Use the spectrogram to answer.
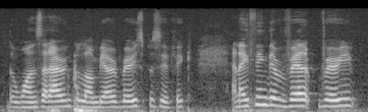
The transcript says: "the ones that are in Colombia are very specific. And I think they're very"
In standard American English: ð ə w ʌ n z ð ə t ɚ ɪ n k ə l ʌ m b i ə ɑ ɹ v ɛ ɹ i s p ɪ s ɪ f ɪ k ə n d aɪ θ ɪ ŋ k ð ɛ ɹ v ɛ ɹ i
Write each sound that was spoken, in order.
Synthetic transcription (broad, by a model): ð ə w ʌ n z ð ə t ɚ ɪ n k ə l ʌ m b i ə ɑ ɹ v ɛ ɹ i s p ɪ s ɪ f ɪ k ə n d aɪ θ ɪ ŋ k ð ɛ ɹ v ɛ ɹ i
